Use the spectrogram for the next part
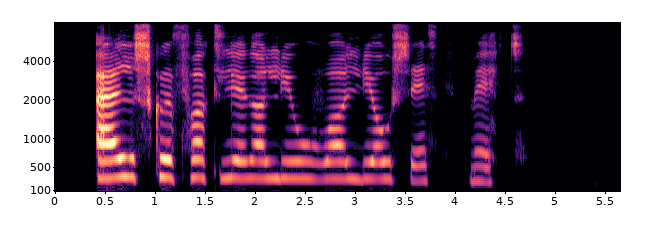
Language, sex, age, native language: Icelandic, male, 8, Icelandic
